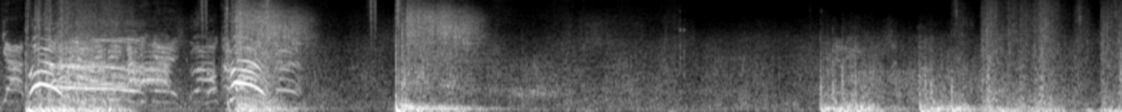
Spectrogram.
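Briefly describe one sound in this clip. Cannons fire with loud booms.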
